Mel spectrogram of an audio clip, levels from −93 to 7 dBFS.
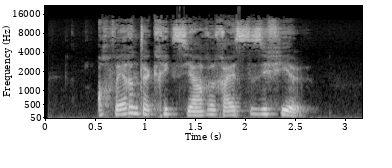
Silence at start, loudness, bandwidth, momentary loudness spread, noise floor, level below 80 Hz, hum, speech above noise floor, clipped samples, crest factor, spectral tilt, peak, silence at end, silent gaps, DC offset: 0.55 s; -12 LUFS; 16 kHz; 13 LU; -47 dBFS; -46 dBFS; none; 34 dB; under 0.1%; 16 dB; -3.5 dB/octave; 0 dBFS; 0.6 s; none; under 0.1%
